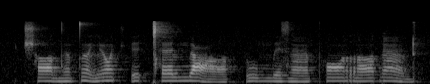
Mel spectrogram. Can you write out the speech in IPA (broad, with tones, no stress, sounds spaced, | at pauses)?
t͡ʃʰ ɑ̃˨ d ə̃˨ t̪ ə̃˦˨ lʲ ɔ̃˦ t͡ʃʼ ɪ˦ ǀʰ ɛ˦ l m ɪ˦ ʕ ɑ̃˨ t͡sʼ u˦ m ɪ˦ z æ̃˦ pʰ ɔ̃˦ r ɑ̃˦ ɗ æ̃˦˨ ɖ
